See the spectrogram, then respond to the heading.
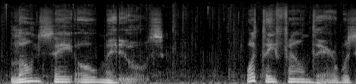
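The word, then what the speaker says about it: L'Anse aux Meadows: This is pronounced Lon Meadows.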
